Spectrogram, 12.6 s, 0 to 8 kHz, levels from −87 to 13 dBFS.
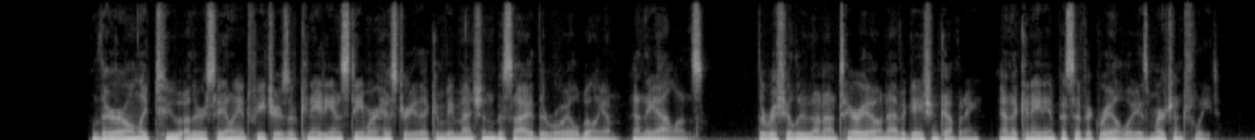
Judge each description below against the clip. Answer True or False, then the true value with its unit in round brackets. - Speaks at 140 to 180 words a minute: True (165 wpm)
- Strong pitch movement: False (2.7 semitones)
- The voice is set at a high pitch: False (85 Hz)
